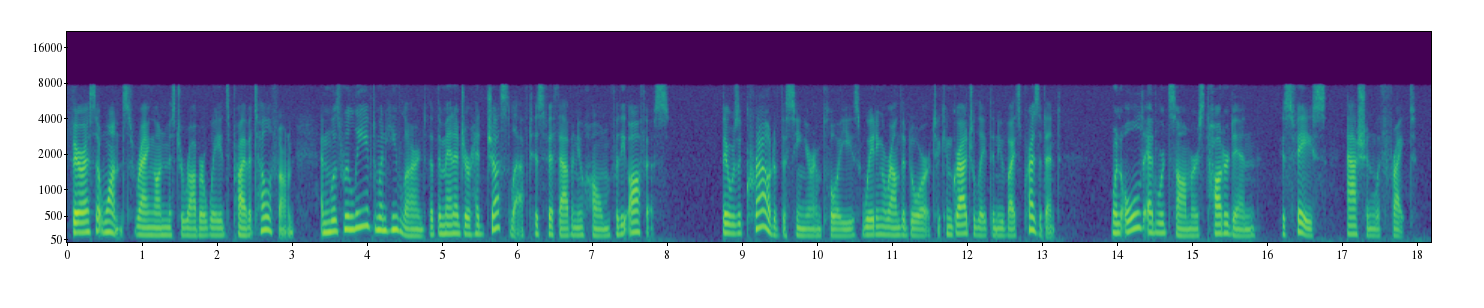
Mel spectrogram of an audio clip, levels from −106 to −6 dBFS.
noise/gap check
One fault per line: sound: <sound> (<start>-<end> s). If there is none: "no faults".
no faults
